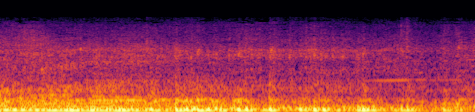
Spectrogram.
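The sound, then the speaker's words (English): A loud, throaty rally car engine roars, its low rumble surging and revving steadily as the car powers around a corner chasing another car. “Well, it's a different car, but go on.”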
